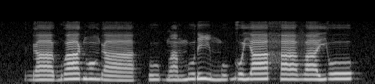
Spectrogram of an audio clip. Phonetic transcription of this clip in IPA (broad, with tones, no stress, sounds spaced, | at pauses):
ɡ aː˨ ɡʷ aː˦ ɡ ɔ̃˧ ɡ aː˨ | u˨ b ã˨ m u˧ ɾ iː˦˨ m u˨˦ ɡ o˧ j aː˦ h aː˧ v aː˧ j oː˦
